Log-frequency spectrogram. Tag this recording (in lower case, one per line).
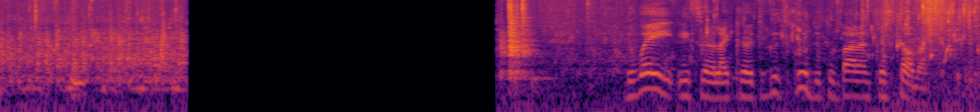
speech
liquid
